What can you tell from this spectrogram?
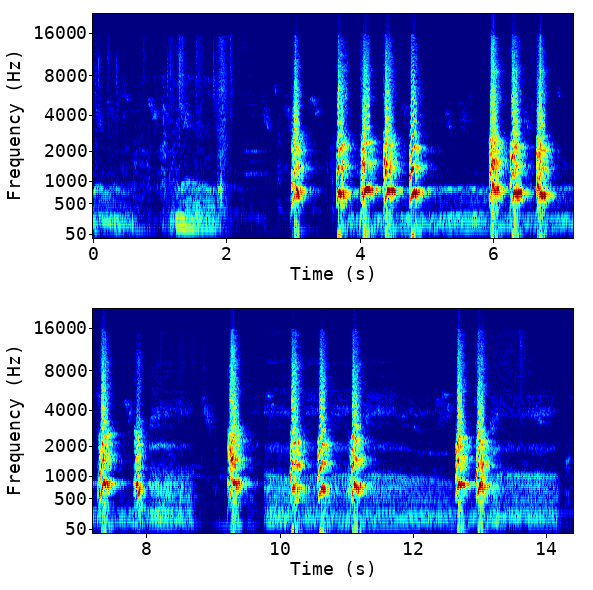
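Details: A German Shepherd puppy testing the patience of a mixed-breed dog barks in sharp, irregular bursts, with low growly rumbles between them.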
